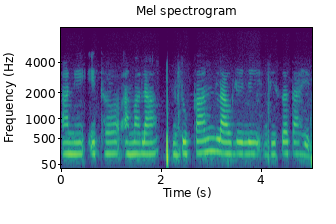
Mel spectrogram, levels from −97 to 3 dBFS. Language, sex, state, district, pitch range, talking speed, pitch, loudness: Marathi, female, Maharashtra, Gondia, 205-215 Hz, 85 wpm, 210 Hz, -24 LUFS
